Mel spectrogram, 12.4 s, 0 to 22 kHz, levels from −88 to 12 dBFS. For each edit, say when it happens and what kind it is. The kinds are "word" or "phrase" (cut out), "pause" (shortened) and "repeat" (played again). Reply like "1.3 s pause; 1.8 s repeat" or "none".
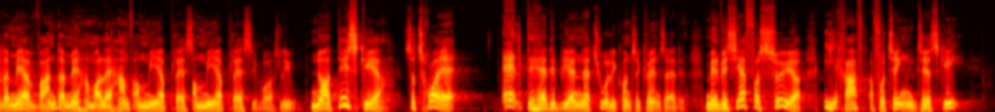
1.6 s phrase; 2.4 s repeat; 3.8 s pause; 5.0 s pause; 8.6 s pause; 10.5 s word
